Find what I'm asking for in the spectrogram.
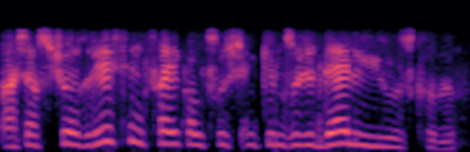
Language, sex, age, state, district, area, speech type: Kashmiri, male, 18-30, Jammu and Kashmir, Kupwara, rural, conversation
